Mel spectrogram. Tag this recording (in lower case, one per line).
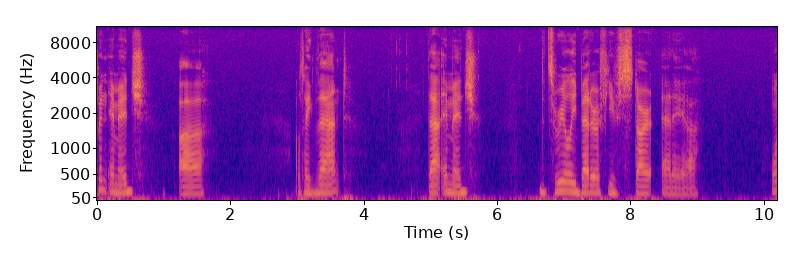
speech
